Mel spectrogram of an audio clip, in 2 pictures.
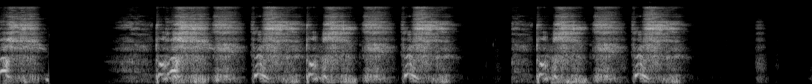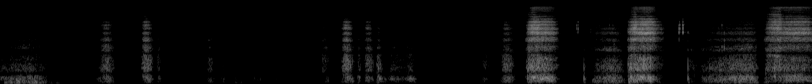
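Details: Person who lately sneezes at nearly every perfume scent: a fast run of short, sharp, hitching sneezes in bursts, then scattered softer sneezes and breaths; a rapid allergic sneezing fit.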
